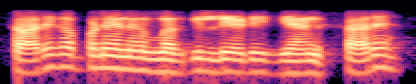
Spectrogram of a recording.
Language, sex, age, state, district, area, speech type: Dogri, male, 30-45, Jammu and Kashmir, Udhampur, urban, conversation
